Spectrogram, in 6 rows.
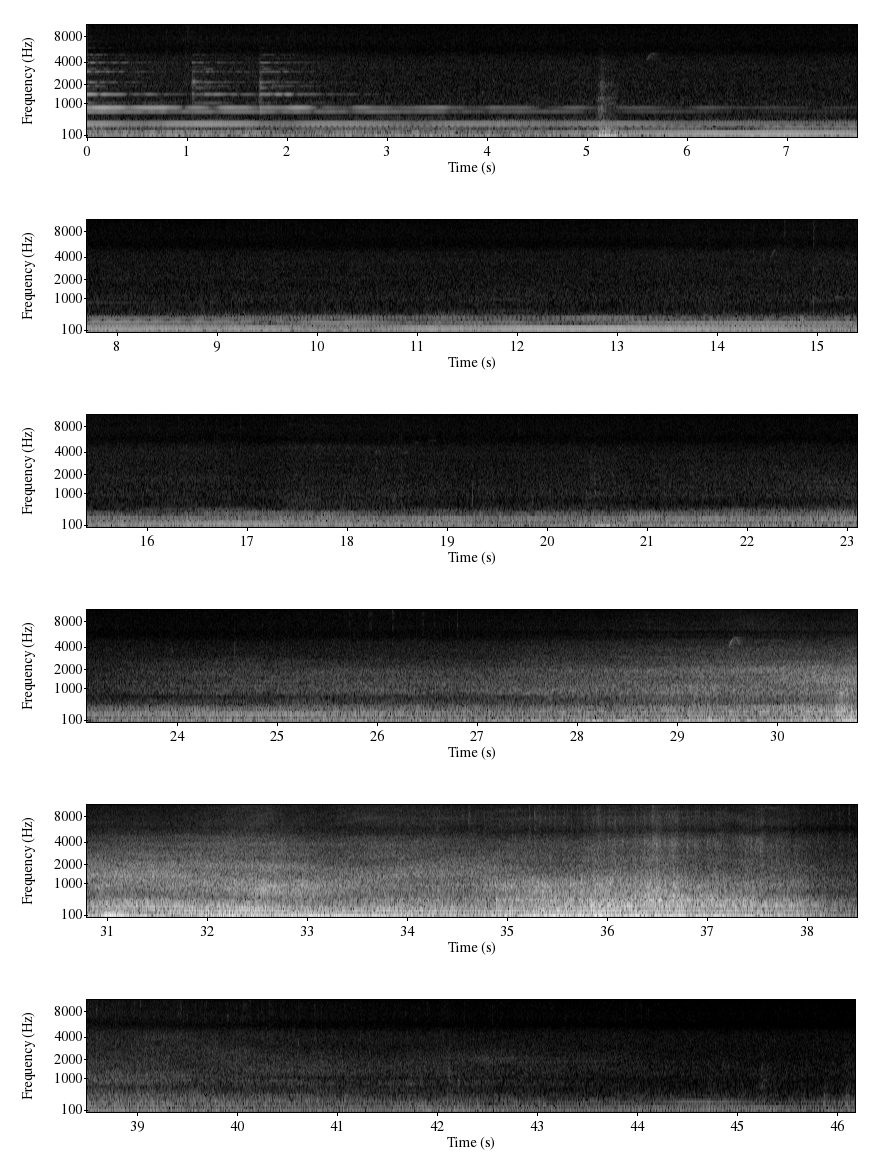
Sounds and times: church bells 0:00.0 - 0:35.8
cars passing by on the stoney road 0:00.0 - 0:46.1

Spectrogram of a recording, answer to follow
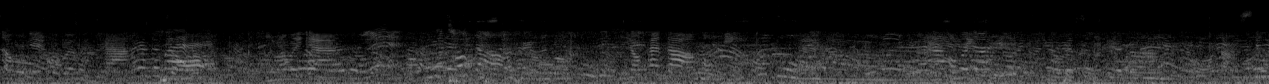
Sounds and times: Very many people in the park 0:00.0 - 0:12.6

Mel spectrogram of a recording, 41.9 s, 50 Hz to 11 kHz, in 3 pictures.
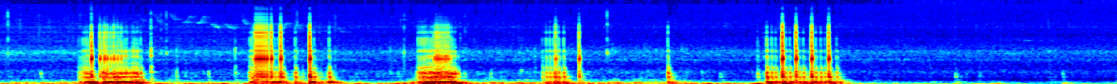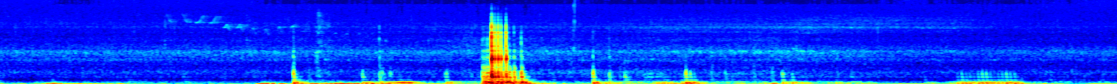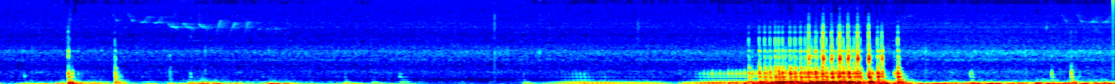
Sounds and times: creaking tree 0:00.0 - 0:10.9
creaking tree 0:17.2 - 0:24.7
creaking tree 0:28.2 - 0:31.7
creaking tree 0:34.5 - 0:41.8

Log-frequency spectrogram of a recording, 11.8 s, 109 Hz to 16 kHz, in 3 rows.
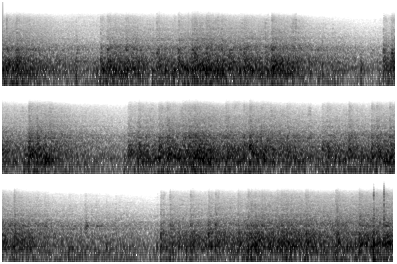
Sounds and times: firecrackers and bangers 0:00.0 - 0:11.7

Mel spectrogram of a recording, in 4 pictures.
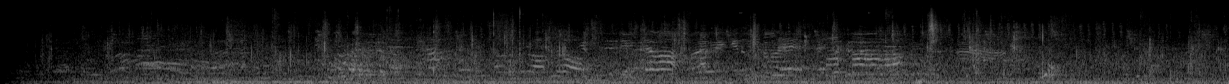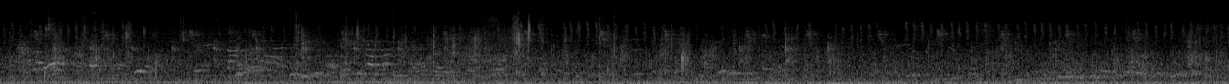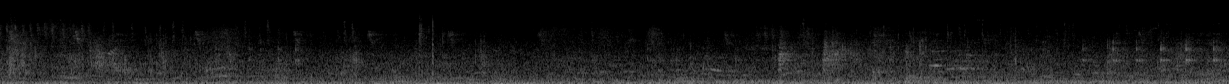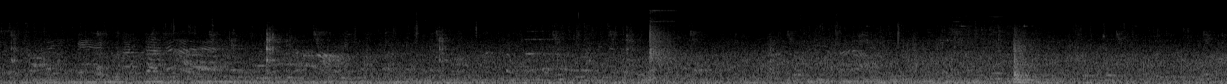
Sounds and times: conversations 0:00.2 - 0:49.1
visitors passing 0:00.3 - 0:49.1

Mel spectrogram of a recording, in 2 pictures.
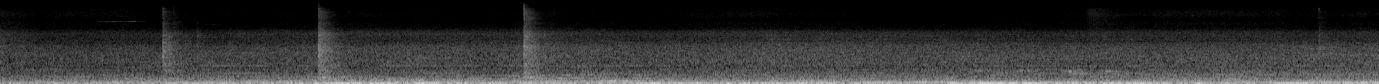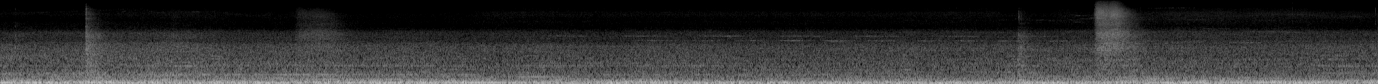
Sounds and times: construction machinery 0:00.0 - 0:27.5

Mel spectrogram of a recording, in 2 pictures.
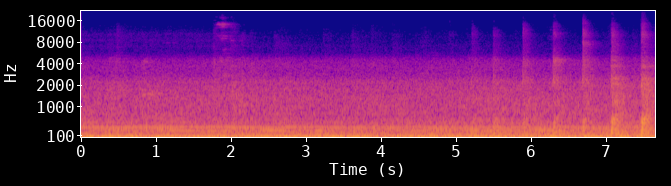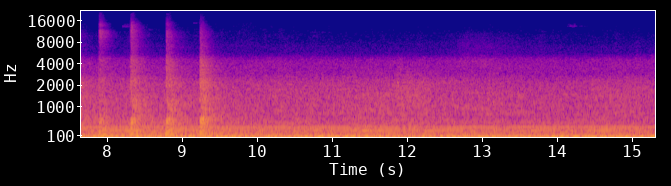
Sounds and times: Railway Construction 0:00.0 - 0:15.3

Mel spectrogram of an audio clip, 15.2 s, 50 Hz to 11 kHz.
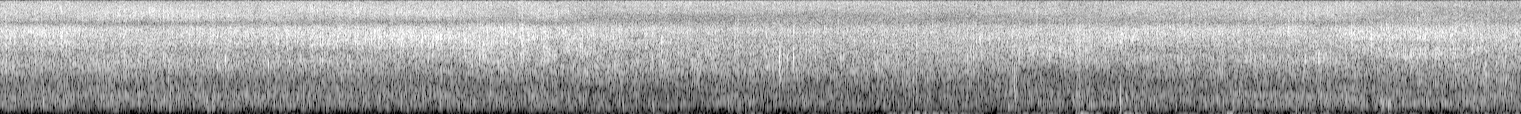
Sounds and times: waterfall 0:00.0 - 0:15.2

